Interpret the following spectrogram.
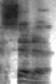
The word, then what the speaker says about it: Sitt: Martin Sitt, is that how you pronounce his last name? S-I-T-T? Sitta.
